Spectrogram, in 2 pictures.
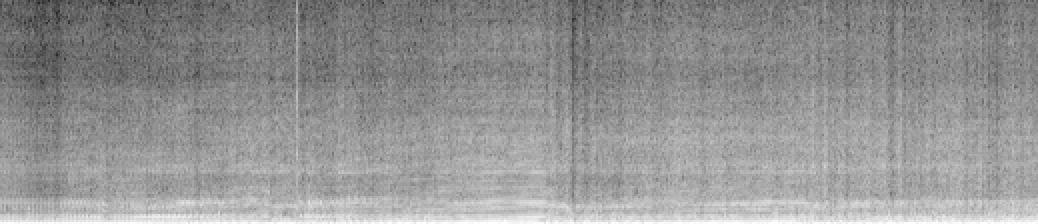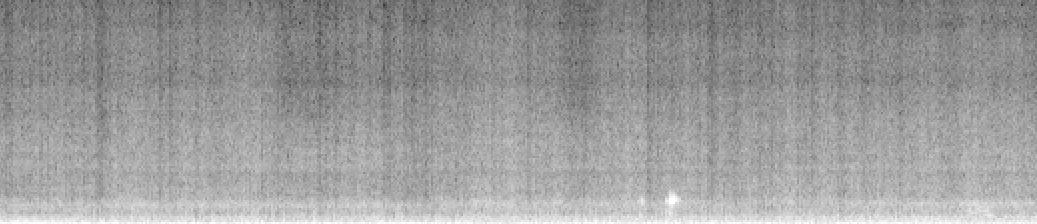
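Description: A Honda Transalp motorcycle engine revs up through rising and falling pitch sweeps, then holds a steady drone under heavy wind rush while riding on the road.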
